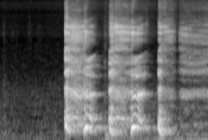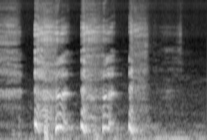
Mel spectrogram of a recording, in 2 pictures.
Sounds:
Cough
